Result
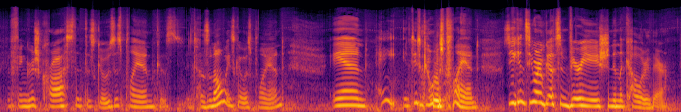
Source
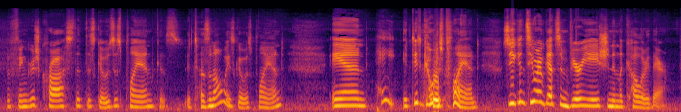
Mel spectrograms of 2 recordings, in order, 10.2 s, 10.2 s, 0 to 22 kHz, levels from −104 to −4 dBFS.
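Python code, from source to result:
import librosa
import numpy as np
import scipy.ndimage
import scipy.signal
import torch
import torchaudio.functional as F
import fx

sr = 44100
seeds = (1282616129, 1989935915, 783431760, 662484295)

y = fx.vibrato(x, sr, rate_hz=1.2, depth_cents=91.0)
y = fx.transient(y, sr, attack_db=-9, sustain_db=9)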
